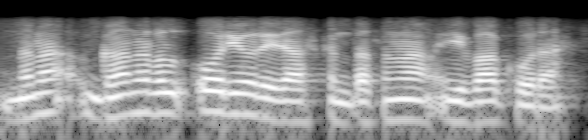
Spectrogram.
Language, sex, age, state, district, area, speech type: Kashmiri, male, 30-45, Jammu and Kashmir, Ganderbal, rural, conversation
